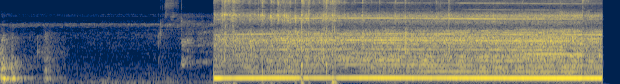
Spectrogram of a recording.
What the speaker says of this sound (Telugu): పుదీనా అండ్ కొత్తిమీర ఇవన్నీ వేసుకొని మనం మిక్సీకి పెట్టుకోవాలి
